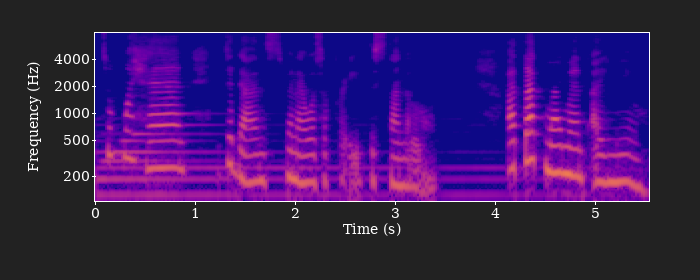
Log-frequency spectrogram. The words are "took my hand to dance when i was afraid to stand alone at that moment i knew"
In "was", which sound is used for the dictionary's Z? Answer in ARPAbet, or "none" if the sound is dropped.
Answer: S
